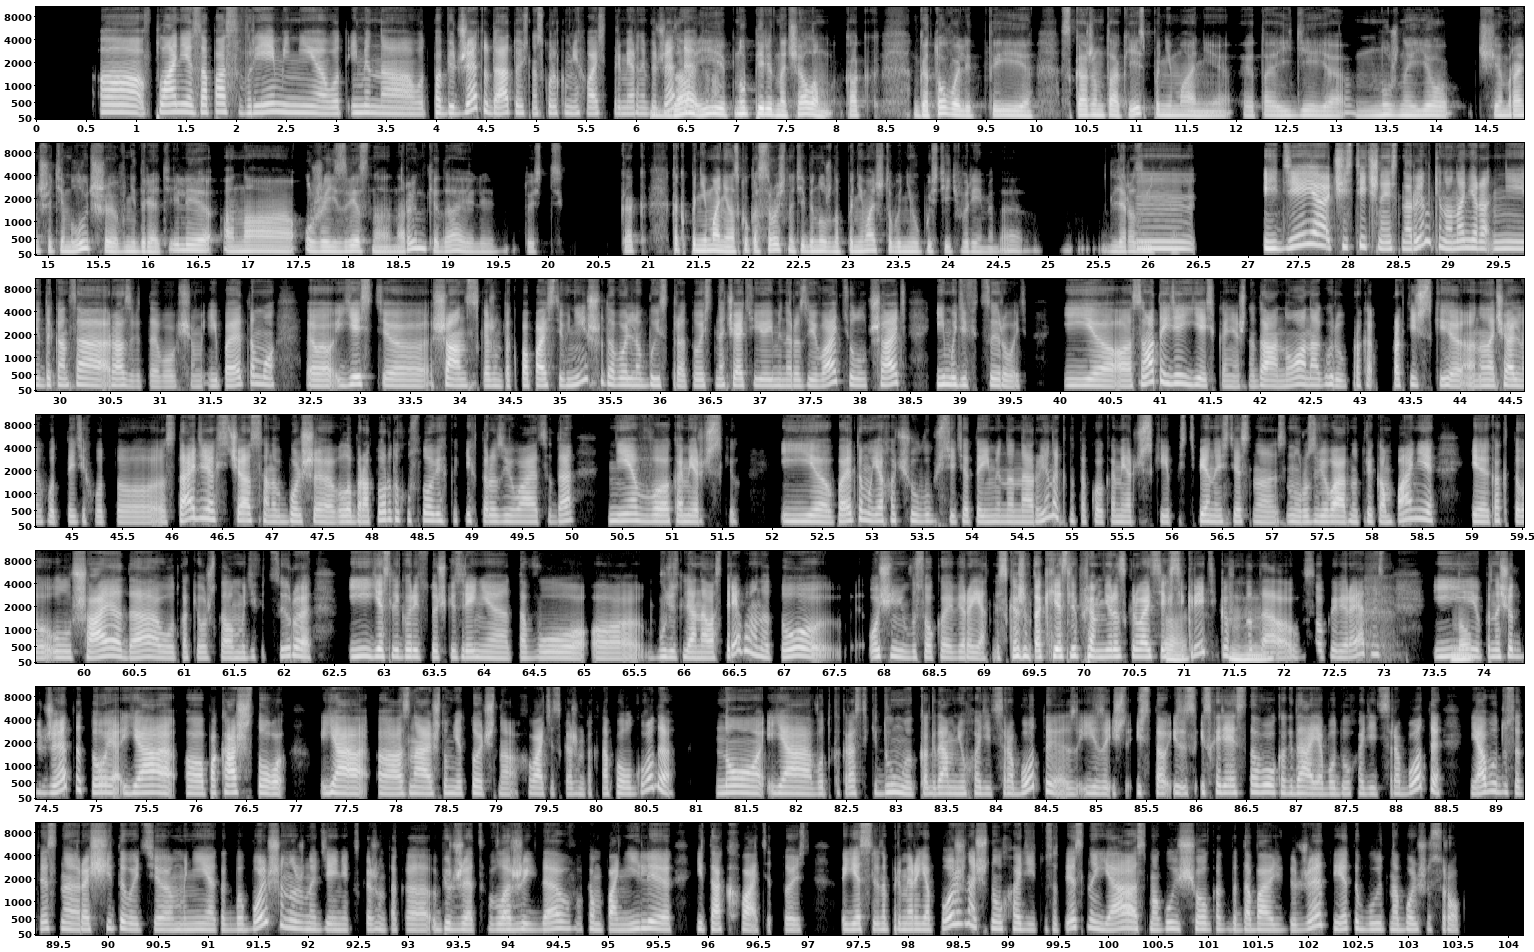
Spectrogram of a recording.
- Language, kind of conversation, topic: Russian, advice, Какие сомнения у вас возникают перед тем, как уйти с работы ради стартапа?
- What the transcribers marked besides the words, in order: tapping; laughing while speaking: "скажем так. Если прям не раскрывать всех секретиков"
